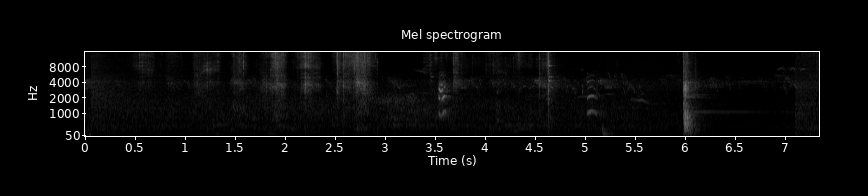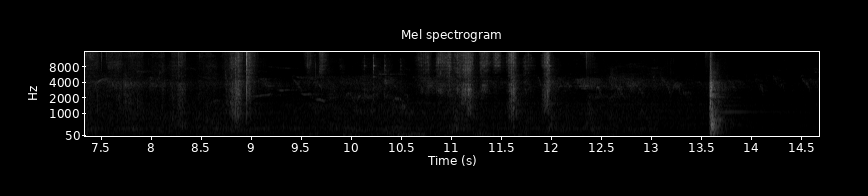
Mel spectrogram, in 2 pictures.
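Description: A knife cutting into air-dried meat makes a run of short scraping, clicking cuts, with a sharp knock about six seconds in and another near the end. A bird chirps faintly a few times in the background.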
